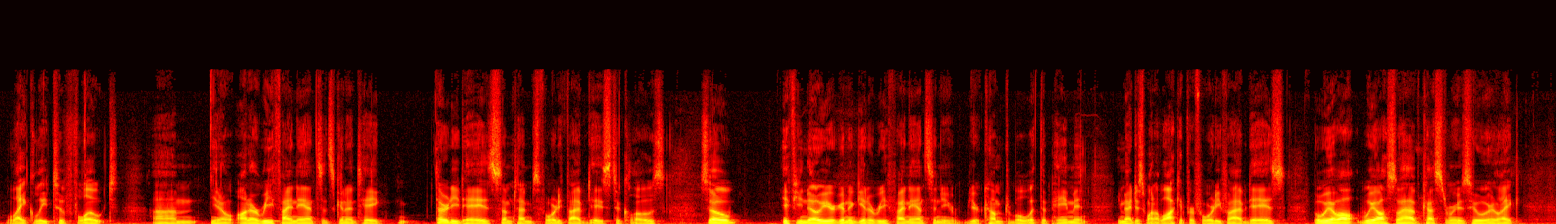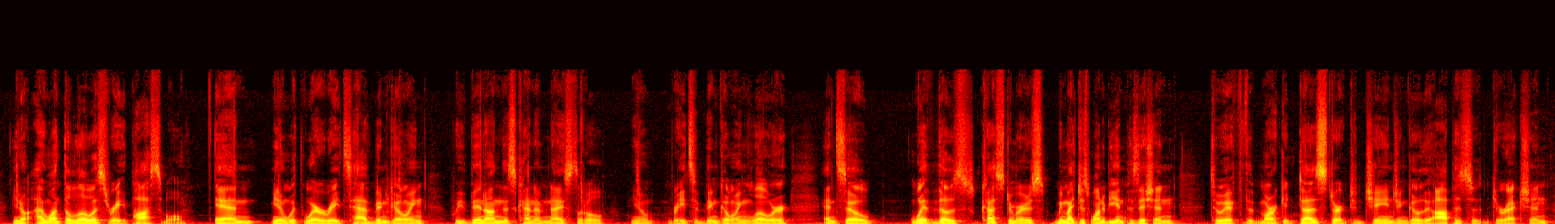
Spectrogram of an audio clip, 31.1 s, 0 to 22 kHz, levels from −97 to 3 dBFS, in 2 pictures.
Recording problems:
uneven, jittery; strongly; from 4 to 27 s

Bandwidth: 15 kHz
